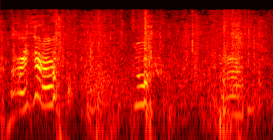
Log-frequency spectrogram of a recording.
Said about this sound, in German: Wow! Hilfe! Schon wieder ein Spritzer!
